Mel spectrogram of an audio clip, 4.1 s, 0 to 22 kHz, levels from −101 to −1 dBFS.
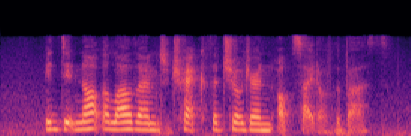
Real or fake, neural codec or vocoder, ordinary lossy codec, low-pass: fake; codec, 16 kHz, 0.5 kbps, X-Codec, HuBERT features, trained on LibriSpeech; AAC, 48 kbps; 7.2 kHz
